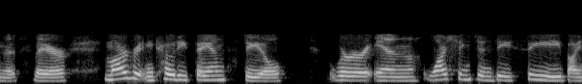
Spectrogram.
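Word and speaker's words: Pfanstiehl: audio description then in 1981 margaret and cody fan steel that's how you pronounce that rather weirdly spelled name that's there margaret and cody fan steel were in washington dc by 1981 and they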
